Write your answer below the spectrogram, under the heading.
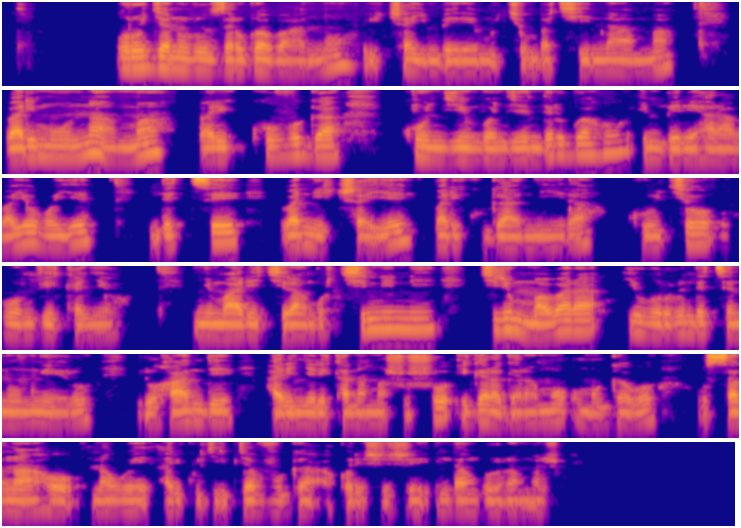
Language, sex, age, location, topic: Kinyarwanda, male, 25-35, Kigali, health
